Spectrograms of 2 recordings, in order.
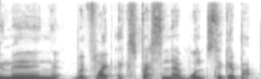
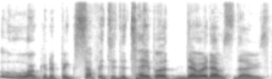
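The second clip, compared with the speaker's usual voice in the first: high, quick, gleeful little boast; self-mockingly pleased; 8 semitones higher, faster than usual. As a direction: act out being quite happy with yourself. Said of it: "I was quite happy with myself".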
